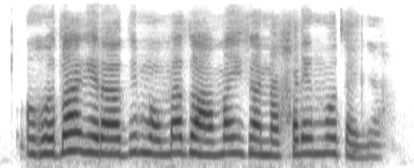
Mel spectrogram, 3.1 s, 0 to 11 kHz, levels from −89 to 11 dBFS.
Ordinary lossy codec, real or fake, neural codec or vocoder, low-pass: none; fake; codec, 44.1 kHz, 2.6 kbps, DAC; 9.9 kHz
